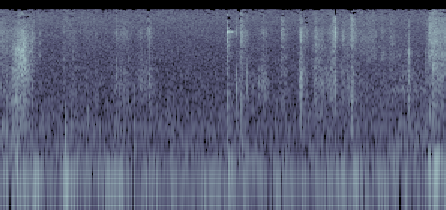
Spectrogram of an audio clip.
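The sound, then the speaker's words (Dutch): Papers being shuffled, with a broad rustling swish followed by a run of small crisp crinkles and taps at an uneven pace. No one speaks. “Ik moet even mijn papieren weer eventjes”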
